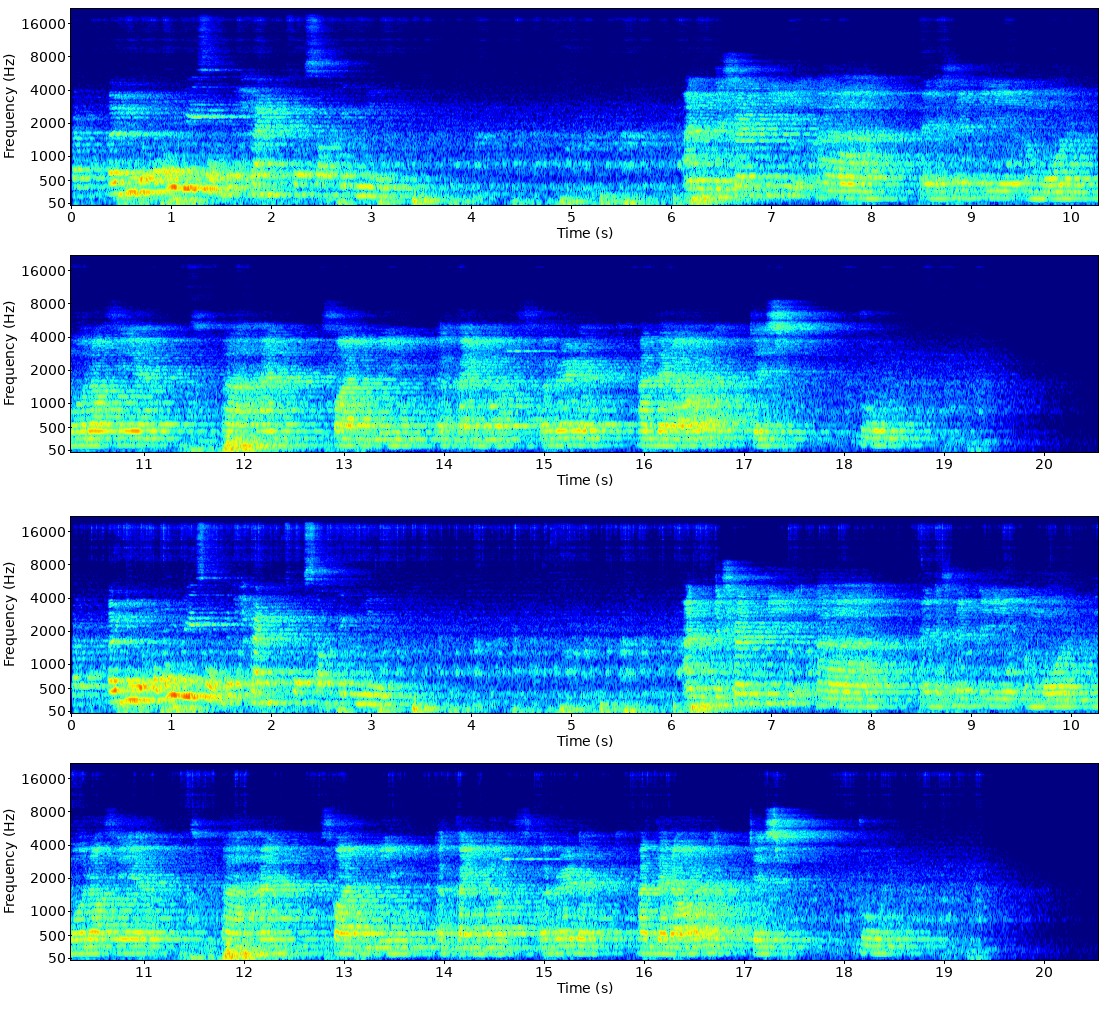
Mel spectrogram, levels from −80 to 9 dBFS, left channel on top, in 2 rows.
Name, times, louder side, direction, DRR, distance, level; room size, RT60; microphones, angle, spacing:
voice 1, 0.4-3.2 11.8-11.9, right 2 dB, 45° right, -1 dB, 0.6 m, -20 dB
voice 2, 6.1-8.1 8.5-11.2 11.5-12.5 12.8-15.6 15.9-17.4 18.1-18.5, equal, 20° right, -3 dB, 0.9 m, -25 dB
12.0 x 4.3 x 3.9 m, 2.2 s
head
